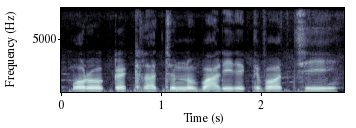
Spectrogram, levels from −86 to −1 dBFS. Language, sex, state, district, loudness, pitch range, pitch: Bengali, male, West Bengal, Alipurduar, -17 LUFS, 130-140 Hz, 130 Hz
